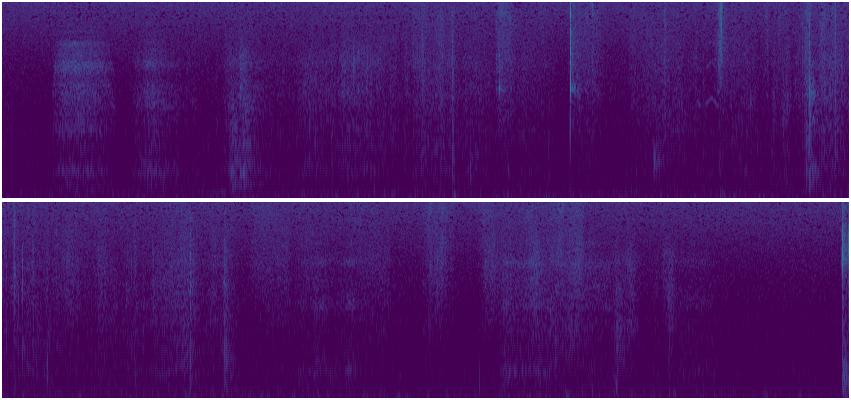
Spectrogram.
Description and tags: Tying hair and ruffle
Me tying and ruffling hair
